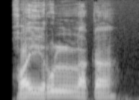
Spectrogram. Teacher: bertemu dengan huruf lam maka dibacanya dilebur ke huruf lam dan tidak berdengung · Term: idgham bilagunnah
